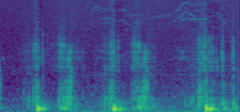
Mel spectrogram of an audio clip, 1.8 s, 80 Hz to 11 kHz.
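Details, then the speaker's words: Hoovie's 1991 Lincoln Town Car HVAC box, dash removed: soft low thumps about every half second as the vacuum diaphragm strokes the recirculate door, moving freely and working normally. "let me show you right here's the recirculate door and it's just a vacuum diaphragm you can hear the vacuum diaphragm"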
